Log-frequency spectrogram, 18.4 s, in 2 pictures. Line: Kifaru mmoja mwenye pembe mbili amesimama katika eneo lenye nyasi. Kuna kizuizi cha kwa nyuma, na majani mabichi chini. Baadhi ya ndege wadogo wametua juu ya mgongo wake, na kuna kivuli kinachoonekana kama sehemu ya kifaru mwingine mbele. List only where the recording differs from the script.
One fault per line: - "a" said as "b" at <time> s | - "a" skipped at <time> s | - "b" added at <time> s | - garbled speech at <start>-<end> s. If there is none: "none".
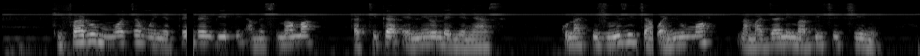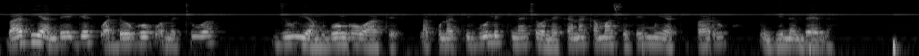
none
